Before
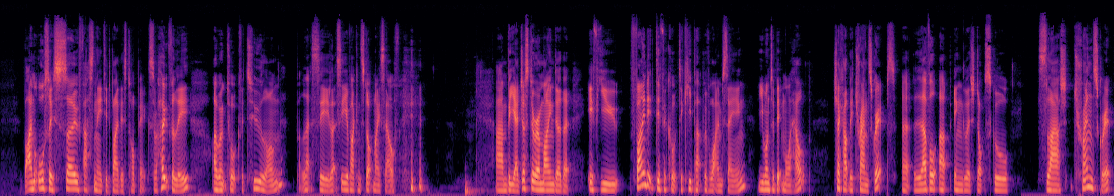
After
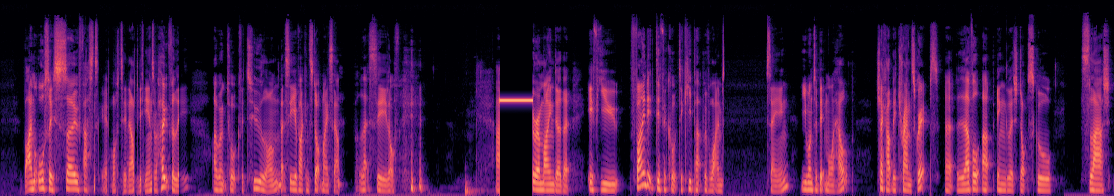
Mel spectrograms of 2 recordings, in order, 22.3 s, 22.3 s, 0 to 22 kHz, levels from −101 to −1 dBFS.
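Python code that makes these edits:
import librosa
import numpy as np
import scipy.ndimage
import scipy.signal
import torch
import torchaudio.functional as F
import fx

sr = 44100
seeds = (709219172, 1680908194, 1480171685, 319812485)

y = fx.edit(x, sr, fx.reverse_span(start_s=1.89, length_s=1.14),
    fx.fade_in_span(start_s=3.57, length_s=1.25),
    fx.move(start_s=5.61, length_s=1.03, to_s=7.79),
    fx.bleep(start_s=9.98, length_s=0.67, hz=2670.0, db=-15.5),
    fx.insert_room_tone(at_s=14.47, length_s=0.86), tone=tone)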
